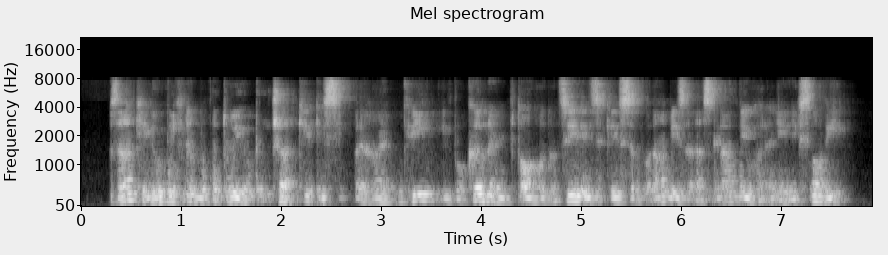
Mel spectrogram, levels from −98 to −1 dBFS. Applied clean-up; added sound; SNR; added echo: neural mask model DeepFilterNet 3.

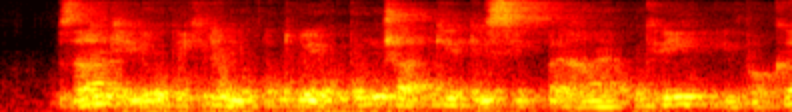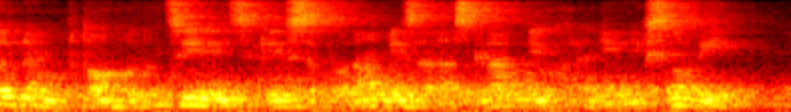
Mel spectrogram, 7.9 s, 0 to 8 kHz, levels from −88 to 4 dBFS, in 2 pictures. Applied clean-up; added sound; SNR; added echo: neural separator model SepFormer DNS4.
